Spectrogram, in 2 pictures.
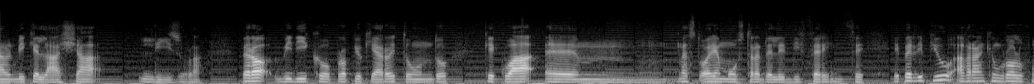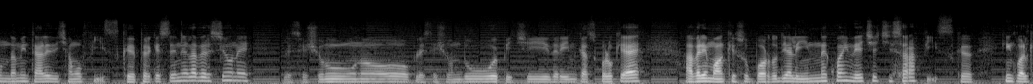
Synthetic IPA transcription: arbikelːa̰ʃːa | liːzola̰ | peɾɔvid̪iːkʰopɾɔːpɾjok̟jaːɾoet̪ːond̪o | kekːwaɛ | last̪ɔːɾjamost̪ɾad̪elːed̪ifːeɾɛnt̪seː | pːerd̪ipjua̰vɾaaŋk̟eunrwɔːlofond̪ament̪aːled̪it͡ʃaːmofḭskperkesenːelːaversjoːne | plejst̪eʃonunoplejst̪eʃond̪uːepit͡ʃid̪ɾimkaskwelːokeɛ | a̰vɾeːmoaŋk̟esupːɔrt̪od̪ialinkwaiɱveːt͡ʃet͡ʃisaɾafḭsk | keiŋkwalk

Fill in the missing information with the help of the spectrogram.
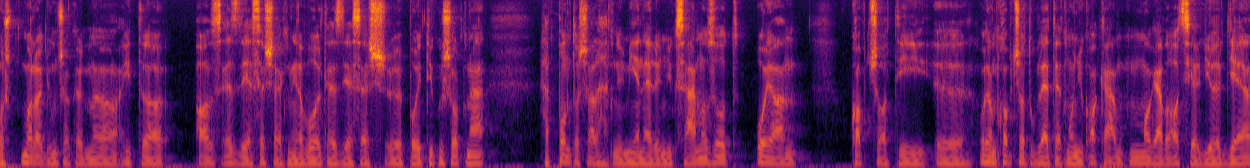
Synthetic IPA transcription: mo̞ʃt̪mɒɾɒɟːuŋkt͡ʃɒkit̪ʰːɒːzɛzd̪eːɛsɛʃɛkneːlvo̞lt̪ɛzd̪eːɛsɛʃøːpo̞lit̪ikuʃo̞knaːlhat̪̚po̞nt̪o̞ʃɒnlaːt̪niho̞ɟmiɛnɛløːɲyksaːrmɒzo̞t̪ː | o̞jɒn | kɒpt͡ʃo̞lɒt̪i | ojɒŋkɒpt͡ʃo̞lɒt̪uklɛɦɛt̪ɛt̪mo̞ɲɟukɒkaːrmɒɡaːvɒlɒt̪seːlɟørɟɛl

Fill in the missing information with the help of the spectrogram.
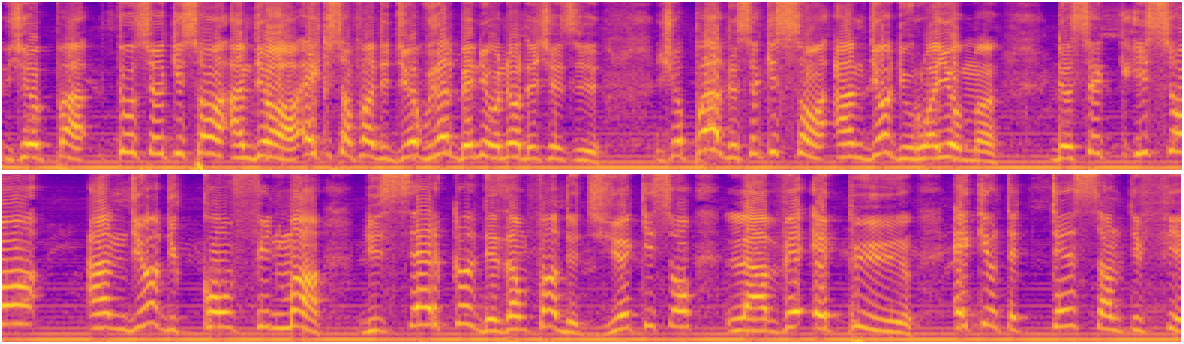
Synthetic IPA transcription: ʒəpalt̪usøkisɔ̃ɑ̃d̪jɔekisɔ̃ɑ̃fɑ̃d̪əd̪jøvuzɛt̪̚benyonɔ̃d̪əʒezy | ʒəpaʁld̪əsøkisɔ̃ɑ̃d̪jod̪yʁwajom | d̪əsəkisɔ̃ | ɑ̃d̪jod̪ykɔ̃finmɑ̃ | d̪ysɛʁkləd̪ɛzɑ̃fɑ̃d̪əd̪jøkisɔ̃ | laveʔepyːʁ | ekiɔ̃t̪et̪esɑ̃t̪ifje

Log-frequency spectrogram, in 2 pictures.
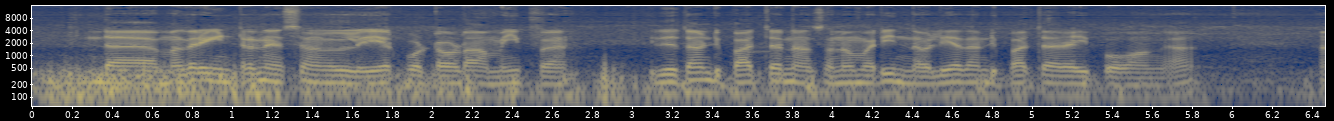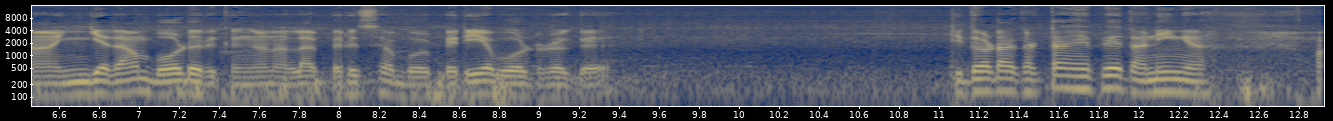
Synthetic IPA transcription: ɪnd̪ɐmaːðɪɾiɪɳʈɐɾneːʂɪnɐɐleːɾpoːʈːoːɽɐɐmɐɪpːẽɪðɯt̪ãːɖɪpaːɾt͡ʃɐɾnãːsɔnːɐmaːd̪ɾiɪnd̪ɐʋɐɭlɪjaːt̪ãːɖɪpaːɾt͡ʃːɐɾɐɪpoːʋaːŋɡɐ | ɪŋɡeːt̪ãːboːɽɪɾɯkːɯŋɡɐnɐlːaːpɛɾɯsɐpɛɾɪjɐʋoːɽɪɾɯkːɯ | ɪðoːɽɐkɐʈːɐmɐɪpːeːt̪ɐnɪjŋɡɐ

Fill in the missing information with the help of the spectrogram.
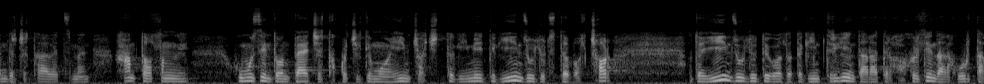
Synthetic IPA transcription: æmʲt̪ə̆rt͡ɕʰḁt̪̚ɢaːpæːt̪sə̆mpæːnχam̥t̪ʊɮɞ̆ŋ | xumuːsiːnt̪ʊnt̪̚pæːt͡ɕt͡ɕʰat̪ə̆χɡʊjt͡ɕʰikt̪imuːiːmt͡ɕʰɔt͡ɕt̪ːɞ̆kimeːt̪ĕkiːmt͡sujɮuːt̪ʰt̪ʰːeːpɔɬt͡ɕ̆χɔːr | ɔt̪ɔiːmt͡sujɮuːt̪iːkpɔɮɔt̪ɔːɡem̥t̪ʰrɣʲiːnt̪aɾaːt̪ʰerχɔxʲɪ̆rɮiːnt̪aɾəːχurt̪a

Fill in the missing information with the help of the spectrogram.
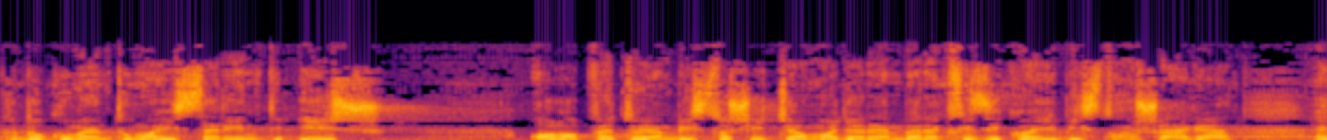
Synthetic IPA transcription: kd̪o̞kumɛnt̪umɒjisɛɾint̪iʃ | ɒlɒpʋɛt̪øːɛmbist̪o̞ʃiːcːɒːmɒɟɒɾɛmbɛɾɛkfizikɒjibist̪o̞nʃaːɡaːt̪ɛ

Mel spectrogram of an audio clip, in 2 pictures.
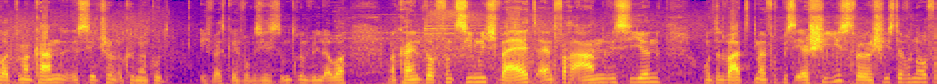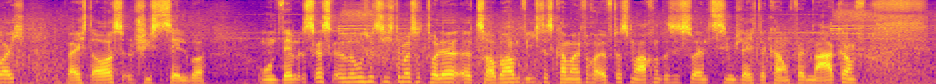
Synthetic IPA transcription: ɔʏtəmankʰanɛsjɛsʃoːnʔokʰeːmanɡ̥uːt | ʔɪçv̥æɪsɡ̥aːnɪçvmsɪçnɪçtʊmd̥ʁɪnvɪlaːbɐ | mʔankʰaniːndɔχfɔnt͡siːmlɪçvaɪtʔaɪnfaχa̰nvɪsiːʁən | ʔʊnt̚d̥anvaɐtə̥t̚manʔæɪnfaχb̥ɪseːɐʃiːstv̥æɪldanʃiːstɪfaχnuɐɑʊfɔʏç | vaɪçtaʊsʊntʃiːstsɛlbɐ | ʔʊntvɛnd̥asasnmʊs̬mansnɪçtæɛnmaːlzoːtʰɔləʔɛt͡saʊbɐhaːbm̩viːɪçd̥askʰanmanæɪnfaχʔœftɐstmaχn̩ʊntd̥asɪstz̥oːæɪnt͡siːmlɪçlæɪçtɐkʰamfb̥æɪmnaːəkʰamf

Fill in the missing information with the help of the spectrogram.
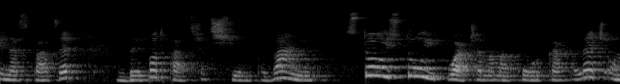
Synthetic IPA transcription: ɛnaspat̪sɛɾ | bɘpɔt̪pat̪ʂɛt͡ɕɕfʲjɛnt̪ɔvaɲɛ | st̪ujst̪ujpwat͡ʂamamakuɾkalɛt͡ʂɔ

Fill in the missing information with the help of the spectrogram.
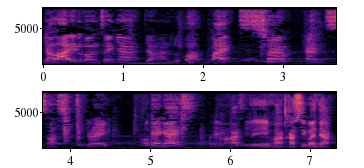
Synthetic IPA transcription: jalaɪnlɔɲt͡ʃɛɲad͡ʒaŋanlupalajk̚sɛf | ɛnsɔskɾajb̚ | ʔokeɡajst̪əɾimakasɪht̪əɾimakasihbaɲak̚

